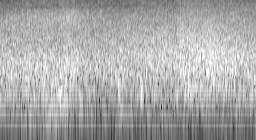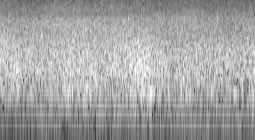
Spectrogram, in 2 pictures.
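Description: Sea waves washing onto a shallow shore: a steady rushing wash that swells a little about two seconds in and again about four seconds in.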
